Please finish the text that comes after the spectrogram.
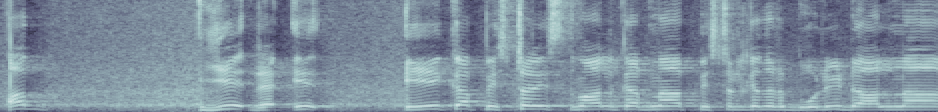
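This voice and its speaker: A high-voiced man with a Pakistani accent teaches law. He explains through worked examples, repeating himself and posing questions he then answers. English legal terms are mixed into his speech, and a faint background noise sits under the recording. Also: fairly even intonation, moderate pace. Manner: didactic, repeats points and asks rhetorical questions. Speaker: law lecturer.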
